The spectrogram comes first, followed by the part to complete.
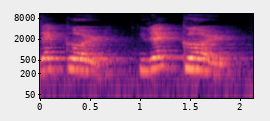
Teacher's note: It is a verb because of stress in second syllable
